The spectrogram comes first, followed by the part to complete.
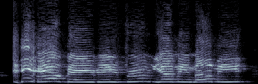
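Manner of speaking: very high, loud, drawn-out commentator voice. Asked for a Dick Vitale impersonation, saying the bracket name. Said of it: "do a Dick Vitale impersonation".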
